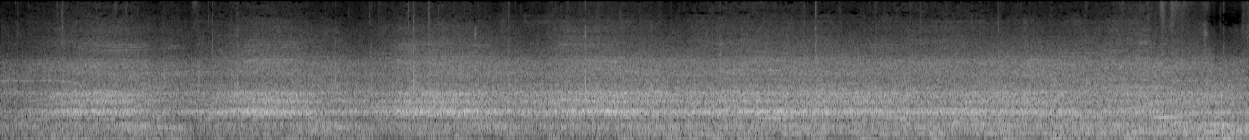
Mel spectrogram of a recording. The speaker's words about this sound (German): Ja, ihr hört es. Auf Bestellung quasi skandiert das Camp Nou Xavis Namen.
